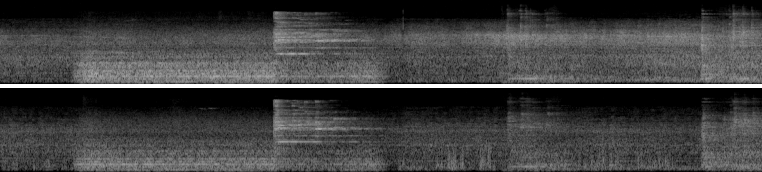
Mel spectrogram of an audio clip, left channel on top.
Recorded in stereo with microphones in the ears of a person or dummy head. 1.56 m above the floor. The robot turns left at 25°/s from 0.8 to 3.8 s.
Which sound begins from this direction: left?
A rattle, at 5.0 s.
